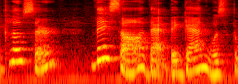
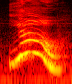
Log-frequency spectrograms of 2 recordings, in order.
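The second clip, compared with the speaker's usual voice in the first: sudden yell, much higher and louder; startled yell; 11 semitones higher, 5 dB louder than usual. A narrator's reading. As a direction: yelp in alarm as the hornets come. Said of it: "yelled Too Tall".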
